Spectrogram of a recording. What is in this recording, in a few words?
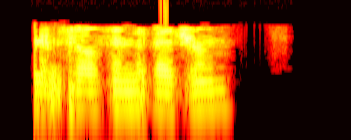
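Police Department North Dispatch, scanner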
